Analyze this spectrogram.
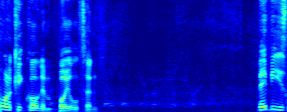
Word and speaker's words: Bolton: Instead of saying Bolton, it's Boylton.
